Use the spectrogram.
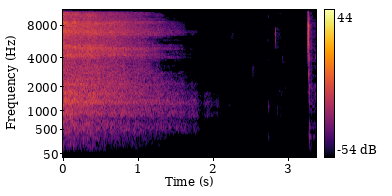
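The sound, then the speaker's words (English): A deep breath, heard mainly as a long, breathy exhale that rushes out loudly and fades away over about two seconds, followed by a few faint small sounds. “So deep inhale And exhale.”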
